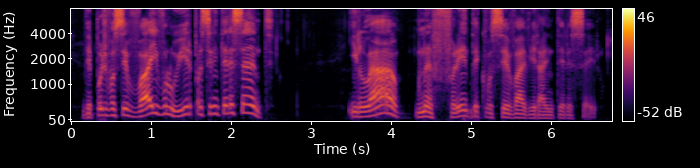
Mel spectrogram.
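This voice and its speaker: A man with a European Portuguese accent talks at a moderate pace in a fairly high pitch, with very wide pitch swings. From Portugal. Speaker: sales director. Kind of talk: casual interview chat.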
